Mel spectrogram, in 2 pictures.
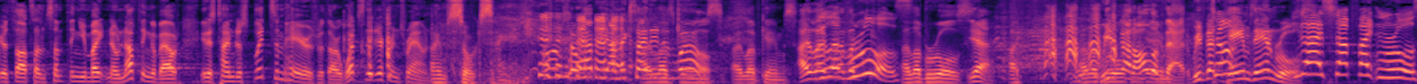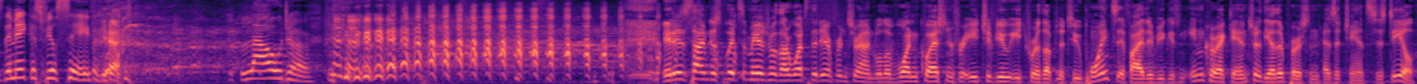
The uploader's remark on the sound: The show was recorded at The Angel City Brewery in Los Angeles. The show was recorded at The Angel City Brewery in Los Angeles.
